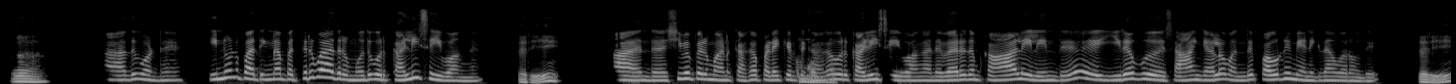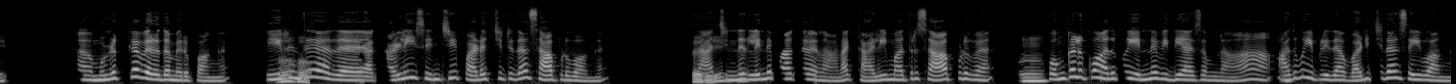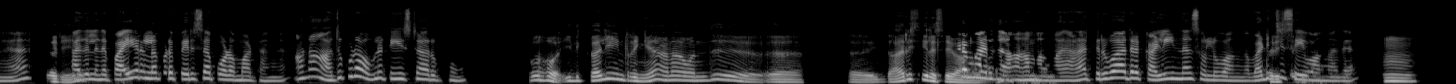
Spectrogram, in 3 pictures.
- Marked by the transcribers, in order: drawn out: "காலையிலேந்து"; surprised: "அது கூட அவ்ளோ டேஸ்ட்‌டா இருக்கும்"; in English: "டேஸ்ட்‌டா"; surprised: "ஓஹோ!"; drawn out: "வந்து"; other noise; "தான்" said as "திரும்பறதா"
- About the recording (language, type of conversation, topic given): Tamil, podcast, அம்மாவின் குறிப்பிட்ட ஒரு சமையல் குறிப்பை பற்றி சொல்ல முடியுமா?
